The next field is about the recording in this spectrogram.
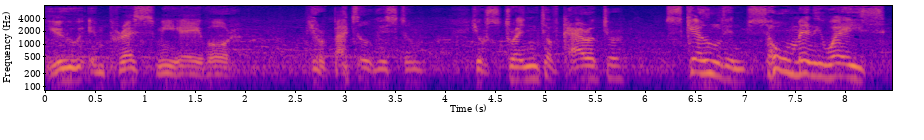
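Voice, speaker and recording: A man playing a bumbling, flirtatious Viking in a comic game cutscene, with a clumsily smooth manner. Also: mid-range voice, slow pace, sharp tone, slight background noise.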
